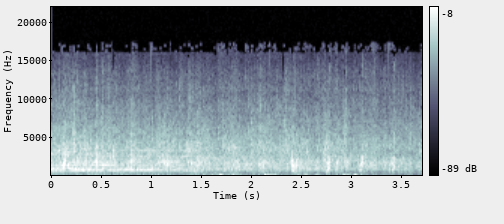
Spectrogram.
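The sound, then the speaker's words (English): A church audience applauds during a sermon, producing a fairly faint, steady wash of clapping that continues throughout. “Can we make some noise for the glory of Jesus?”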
